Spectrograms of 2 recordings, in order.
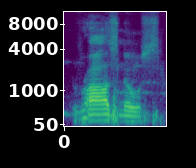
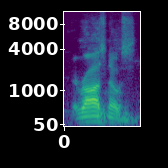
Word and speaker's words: Rosnos: Rosnos, like Bosworth. Am I getting that right? Rosnos.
